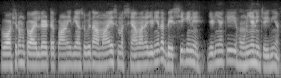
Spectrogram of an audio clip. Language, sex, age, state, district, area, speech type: Punjabi, male, 18-30, Punjab, Patiala, rural, spontaneous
